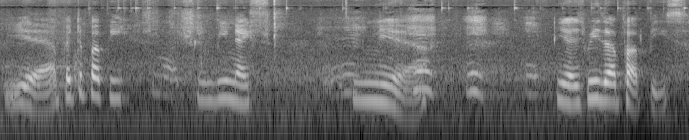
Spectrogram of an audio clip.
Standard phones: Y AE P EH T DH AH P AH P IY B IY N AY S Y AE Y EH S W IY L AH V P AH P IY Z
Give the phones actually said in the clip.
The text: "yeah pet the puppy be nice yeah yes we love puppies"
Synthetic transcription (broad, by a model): Y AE B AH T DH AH P AH P IY B IY N AY S Y AE Y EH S W IY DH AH P AH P IY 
